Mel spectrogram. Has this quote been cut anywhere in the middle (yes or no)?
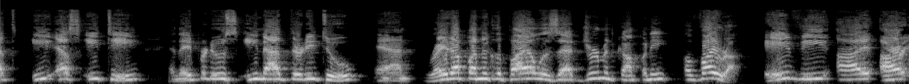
yes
